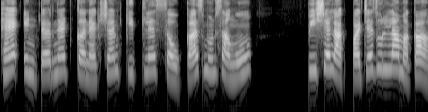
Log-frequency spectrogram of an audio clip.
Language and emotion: Goan Konkani, angry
